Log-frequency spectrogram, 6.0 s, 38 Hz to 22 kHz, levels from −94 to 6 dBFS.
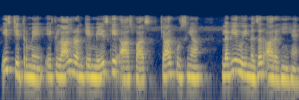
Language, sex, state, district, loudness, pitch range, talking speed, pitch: Hindi, female, Bihar, Samastipur, -15 LUFS, 160-195 Hz, 180 wpm, 170 Hz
